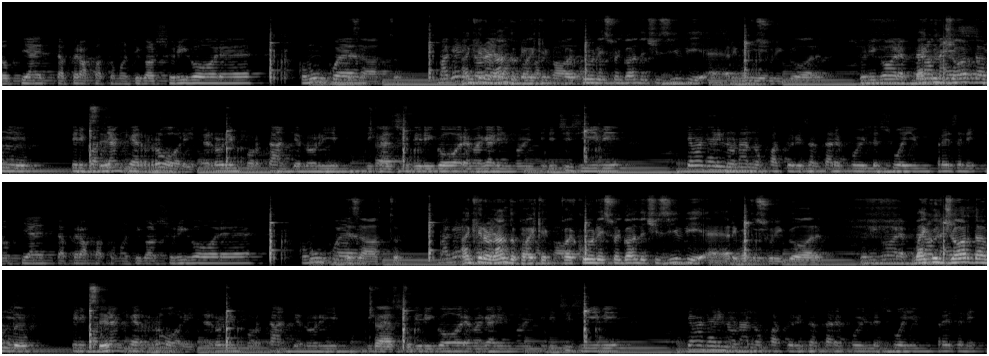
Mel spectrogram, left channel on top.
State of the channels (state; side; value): normal; both; correlation 0.19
